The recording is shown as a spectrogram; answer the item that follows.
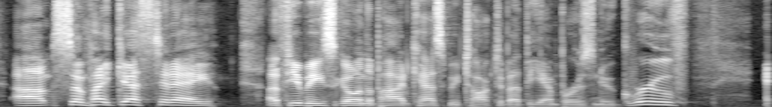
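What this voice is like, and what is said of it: Hoarse voice. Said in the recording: “as you can hear, my voice is a little bit hoarse.”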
